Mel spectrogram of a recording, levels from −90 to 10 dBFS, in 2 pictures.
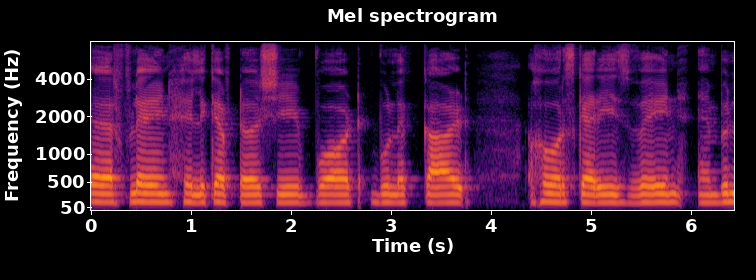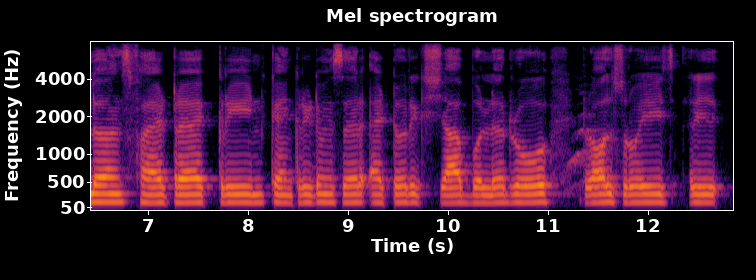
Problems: constant background noise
